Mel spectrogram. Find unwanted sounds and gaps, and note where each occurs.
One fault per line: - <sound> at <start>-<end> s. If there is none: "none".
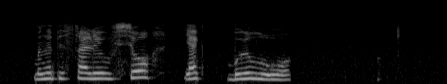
none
